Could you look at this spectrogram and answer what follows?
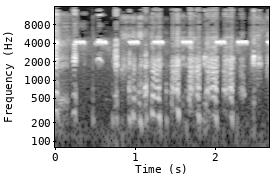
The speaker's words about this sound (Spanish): Ponte los grillos ahí, John.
